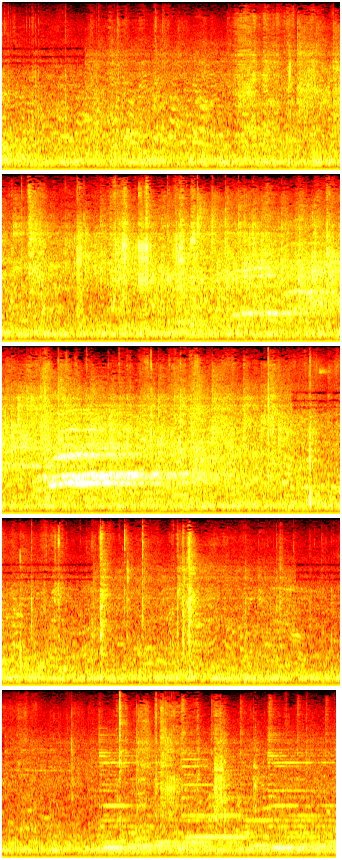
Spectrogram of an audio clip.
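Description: Ice-rink hall ambience with voices and scattered clicks, and a voice calling out loudly about ten seconds in. Near the end the skater's program music starts.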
